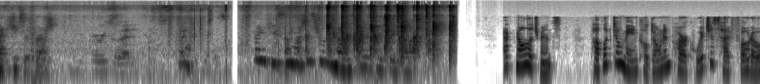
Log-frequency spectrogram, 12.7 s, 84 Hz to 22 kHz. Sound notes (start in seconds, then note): 4.6 applause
